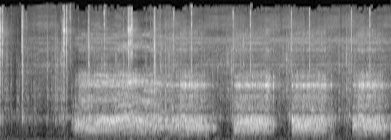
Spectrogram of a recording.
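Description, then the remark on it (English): A small toy motor whirs and grinds in repeated mechanical bursts as the wind-up switch on a large toy figure's left arm is pushed down to wind it, loud, with brief pauses between each winding. “You keep pushing it down, and it winds a motor, and that motor makes the jaw open and close, and causes snake-like fangs to pop out from the top of her mouth.”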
